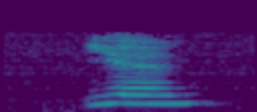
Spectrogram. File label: "ian", putonghua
